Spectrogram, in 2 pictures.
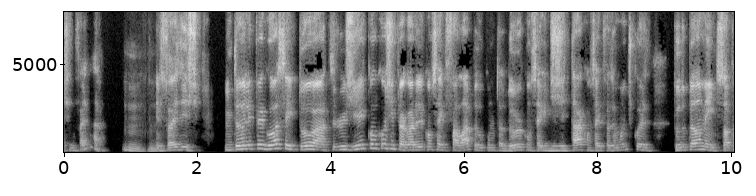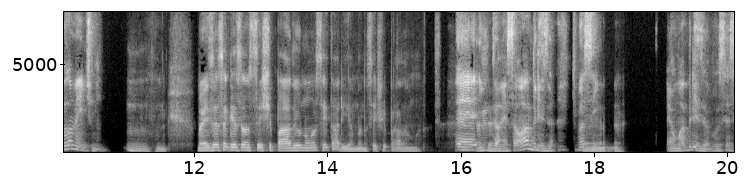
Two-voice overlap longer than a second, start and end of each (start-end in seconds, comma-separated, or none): none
